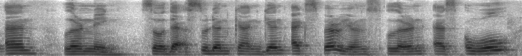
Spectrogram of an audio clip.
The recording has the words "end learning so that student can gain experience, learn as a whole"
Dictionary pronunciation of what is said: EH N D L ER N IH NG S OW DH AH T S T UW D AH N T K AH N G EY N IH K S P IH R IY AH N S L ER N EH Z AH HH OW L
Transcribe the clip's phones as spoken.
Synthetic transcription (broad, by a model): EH N L ER N IH NG S OW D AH T S T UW D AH N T K AH N G EY N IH K S P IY R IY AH N S L ER N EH S AH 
